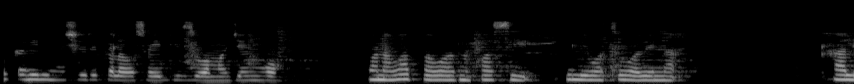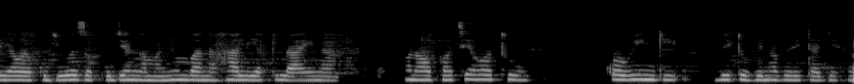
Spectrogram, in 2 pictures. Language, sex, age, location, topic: Swahili, female, 36-49, Wajir, finance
